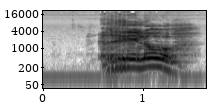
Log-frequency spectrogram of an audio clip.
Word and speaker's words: reloj: Reloj. Ça, moi, ça, y a pile là, c'est qu'on mal prononcer ça.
